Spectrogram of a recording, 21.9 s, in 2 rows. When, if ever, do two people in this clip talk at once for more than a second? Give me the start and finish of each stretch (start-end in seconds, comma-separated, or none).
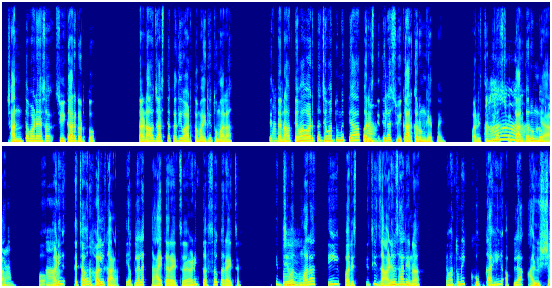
9.7-11.0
